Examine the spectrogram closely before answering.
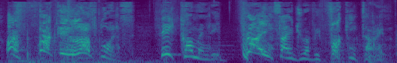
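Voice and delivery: high, loud ranting outburst; furious rant. Acted. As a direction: erupt into a manic rant about family. Vaas ranting about family.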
